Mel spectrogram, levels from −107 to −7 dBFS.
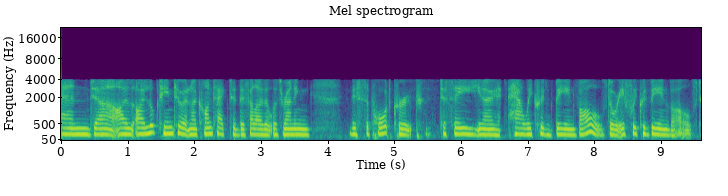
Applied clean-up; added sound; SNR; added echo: none; none; none; none.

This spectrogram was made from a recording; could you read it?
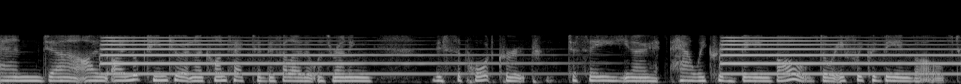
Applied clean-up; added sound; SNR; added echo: none; Trumpet; -1 dB; none.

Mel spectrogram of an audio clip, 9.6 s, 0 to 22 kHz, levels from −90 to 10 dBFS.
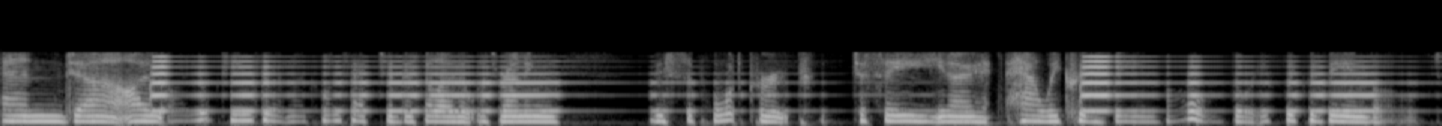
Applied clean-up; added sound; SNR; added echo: neural mask model RNNoise.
